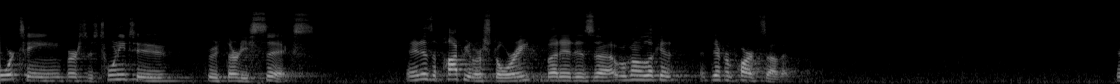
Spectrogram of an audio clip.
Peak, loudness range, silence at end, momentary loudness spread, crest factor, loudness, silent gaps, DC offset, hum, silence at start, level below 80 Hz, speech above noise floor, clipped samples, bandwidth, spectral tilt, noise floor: -14 dBFS; 7 LU; 0 s; 15 LU; 22 dB; -34 LUFS; none; under 0.1%; none; 0 s; -74 dBFS; 31 dB; under 0.1%; 16 kHz; -5 dB/octave; -65 dBFS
